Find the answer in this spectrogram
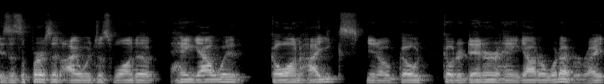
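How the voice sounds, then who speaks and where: A man with a fairly low pitch talks at a fairly quick pace, with hardly any pauses and monotone, flat intonation. The background is quiet. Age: 20s. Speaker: podcast host. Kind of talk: casual chat. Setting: remote recording.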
